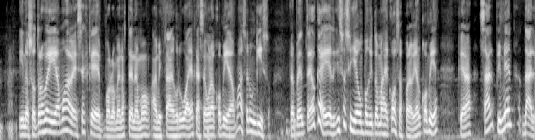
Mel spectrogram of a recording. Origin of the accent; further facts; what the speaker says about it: Venezuela; Y me dice, ¿de dónde sos? Y yo le digo, de Venezuela.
